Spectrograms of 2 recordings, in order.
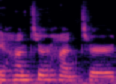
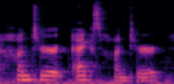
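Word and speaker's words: Hunter × Hunter: black clover or even hunter hunter and yes I say hunter hunter not hunter x hunter Hunter hunter is the only proper way to say it that is but no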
